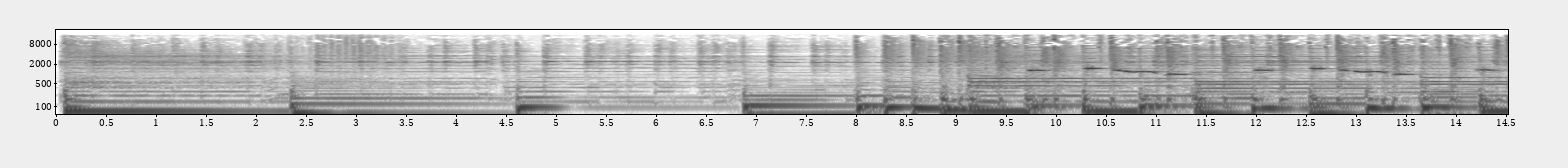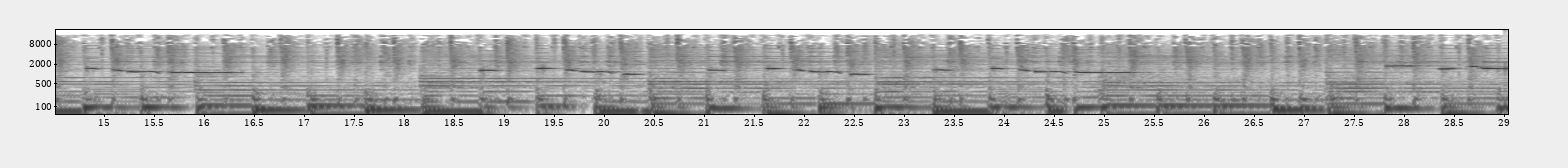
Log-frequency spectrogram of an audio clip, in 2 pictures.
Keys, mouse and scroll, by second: 5.8-18.1 drag, 20.3 click, 23.7 click, 27.5 click.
